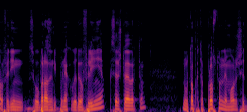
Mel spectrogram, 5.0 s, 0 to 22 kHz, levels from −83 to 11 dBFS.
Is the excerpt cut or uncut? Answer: cut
